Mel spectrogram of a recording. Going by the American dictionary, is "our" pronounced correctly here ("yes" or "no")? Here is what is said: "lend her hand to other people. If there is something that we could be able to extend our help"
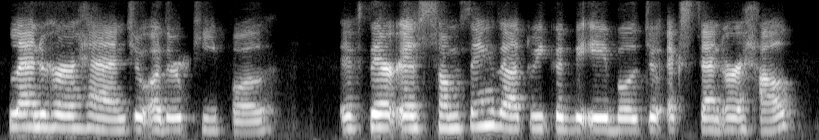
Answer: yes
